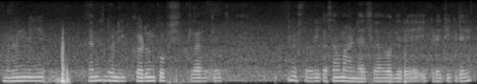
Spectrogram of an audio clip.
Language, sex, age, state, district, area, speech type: Marathi, male, 18-30, Maharashtra, Ratnagiri, rural, spontaneous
